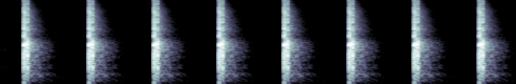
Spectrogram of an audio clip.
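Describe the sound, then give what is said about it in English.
Eight sharp hand claps in a steady, even rhythm, about two per second, crisp with quick decays and silence between them; no voices. “To the world of clap.”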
